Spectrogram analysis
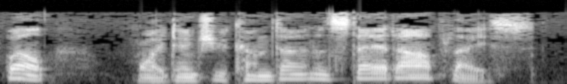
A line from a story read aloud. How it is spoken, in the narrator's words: she very kindly said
